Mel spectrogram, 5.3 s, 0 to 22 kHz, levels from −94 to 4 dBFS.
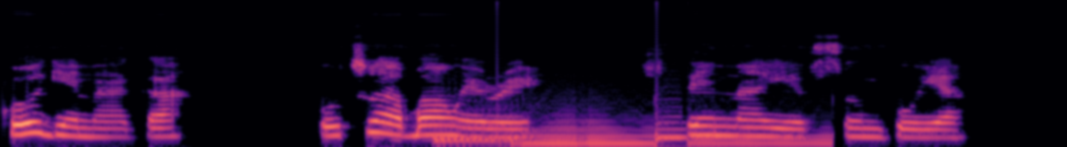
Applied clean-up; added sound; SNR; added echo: none; Piano; 7 dB; none.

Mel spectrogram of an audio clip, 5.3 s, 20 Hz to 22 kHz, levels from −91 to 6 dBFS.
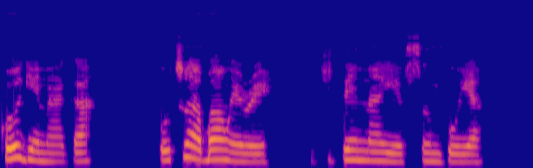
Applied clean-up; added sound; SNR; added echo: none; none; none; none.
